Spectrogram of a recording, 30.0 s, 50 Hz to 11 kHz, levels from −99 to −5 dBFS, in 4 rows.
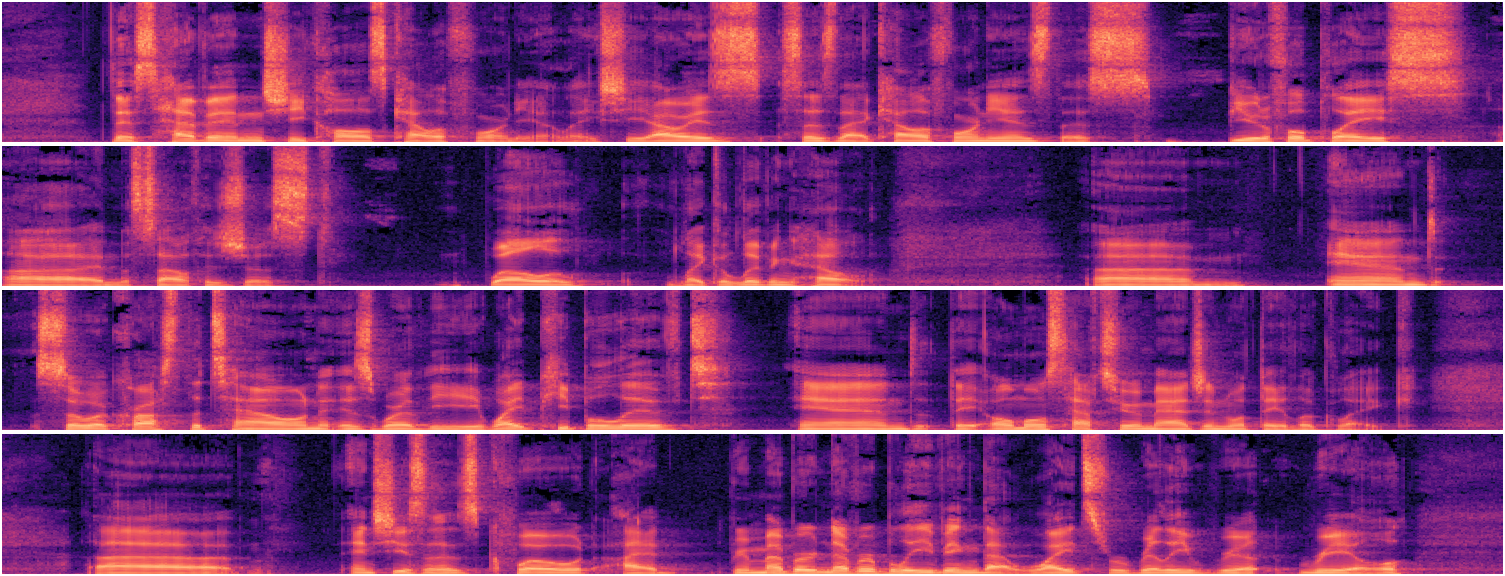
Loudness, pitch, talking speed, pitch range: -21 LUFS, 95 Hz, 125 wpm, 85-100 Hz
